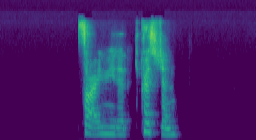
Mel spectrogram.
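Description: A woman speaks brightly over an online call.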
